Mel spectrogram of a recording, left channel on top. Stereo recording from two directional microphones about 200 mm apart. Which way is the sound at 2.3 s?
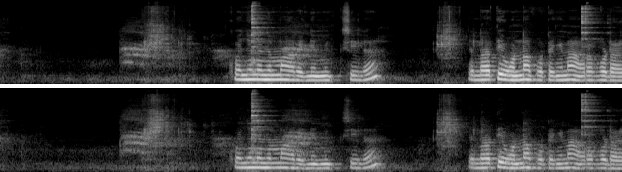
55° left (ahead or behind).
